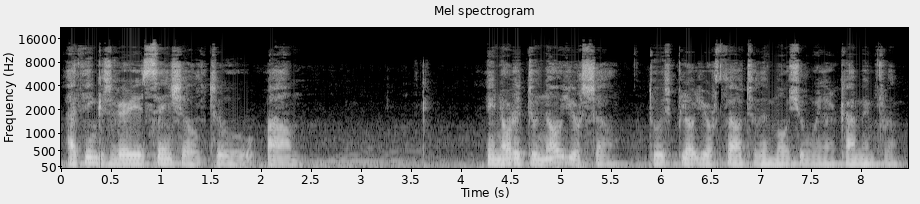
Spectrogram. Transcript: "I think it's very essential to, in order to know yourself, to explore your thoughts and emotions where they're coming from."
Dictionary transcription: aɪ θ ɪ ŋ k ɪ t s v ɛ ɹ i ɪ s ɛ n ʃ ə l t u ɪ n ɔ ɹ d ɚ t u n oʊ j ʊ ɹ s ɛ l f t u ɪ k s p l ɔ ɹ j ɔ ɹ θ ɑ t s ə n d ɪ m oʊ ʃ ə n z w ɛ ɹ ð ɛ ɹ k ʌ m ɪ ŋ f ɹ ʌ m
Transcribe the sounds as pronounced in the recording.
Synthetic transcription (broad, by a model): aɪ θ ɪ ŋ k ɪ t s v ɛ ɹ i ɪ s ɛ n ʃ ə l t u ɪ n ɔ ɹ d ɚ t u n oʊ j ʊ ɹ s ɛ l f t u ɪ k s p l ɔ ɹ j ɔ ɹ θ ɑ t ə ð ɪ m oʊ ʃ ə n w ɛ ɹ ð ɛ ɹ k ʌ m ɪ ŋ f ɹ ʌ m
